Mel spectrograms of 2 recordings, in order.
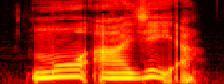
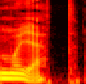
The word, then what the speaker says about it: Moyet: Tack så mycket Stina då för att du skrev in att uttalet ska vara som i Allison Mojaje. Mojaje. Ja, Mojaje. Inte Mojette.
